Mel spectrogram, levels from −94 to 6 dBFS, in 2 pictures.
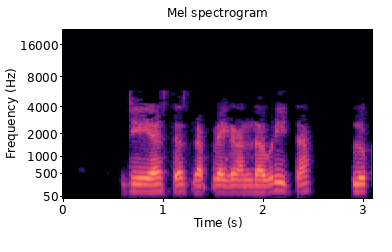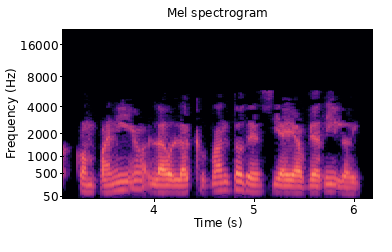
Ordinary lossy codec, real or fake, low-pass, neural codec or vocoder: MP3, 24 kbps; fake; 7.2 kHz; codec, 16 kHz, 2 kbps, FreqCodec, larger model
